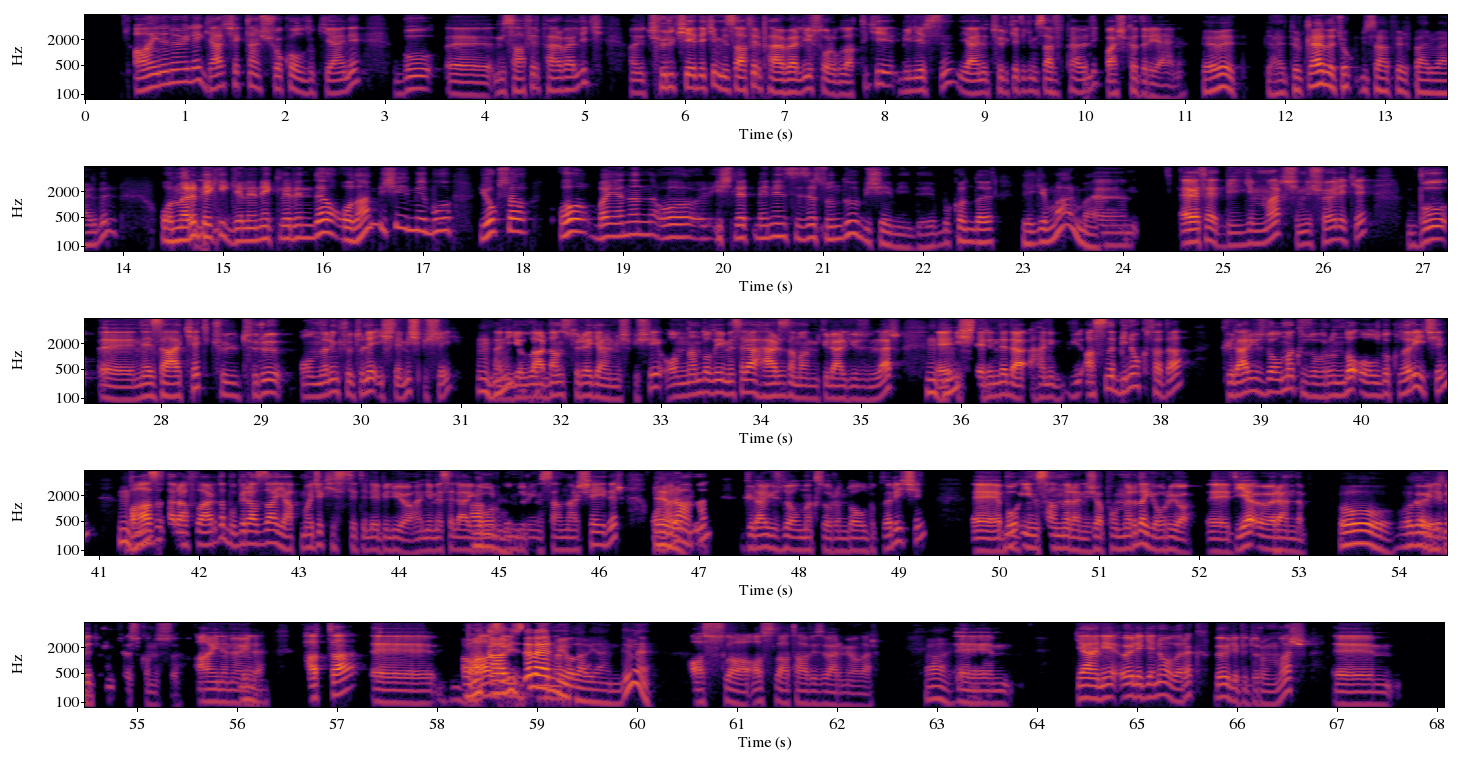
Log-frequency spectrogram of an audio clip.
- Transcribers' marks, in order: other background noise; unintelligible speech; tapping; unintelligible speech; other noise; unintelligible speech
- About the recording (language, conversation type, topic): Turkish, podcast, En unutamadığın seyahat maceranı anlatır mısın?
